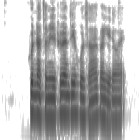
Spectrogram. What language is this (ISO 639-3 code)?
tha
